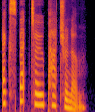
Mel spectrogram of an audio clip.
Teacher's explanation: Notice the long O and the R vowel. It's precise and formal. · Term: classic British pronunciation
